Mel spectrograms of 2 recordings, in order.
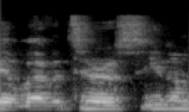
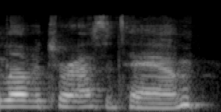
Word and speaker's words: levator: Yeah, I can say levitatorum now because Kate said it so much. And I'm pronouncing it wrong. It was supposed to be levator.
